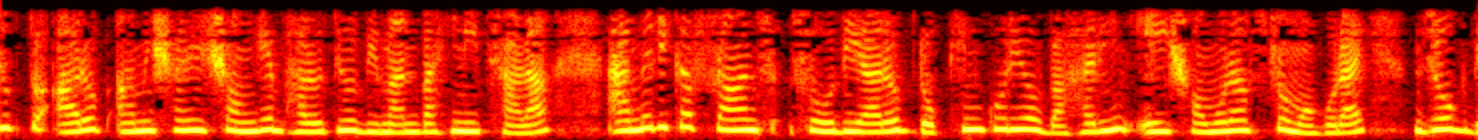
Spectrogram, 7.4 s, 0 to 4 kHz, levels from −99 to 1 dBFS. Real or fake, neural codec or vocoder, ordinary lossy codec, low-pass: real; none; none; 3.6 kHz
